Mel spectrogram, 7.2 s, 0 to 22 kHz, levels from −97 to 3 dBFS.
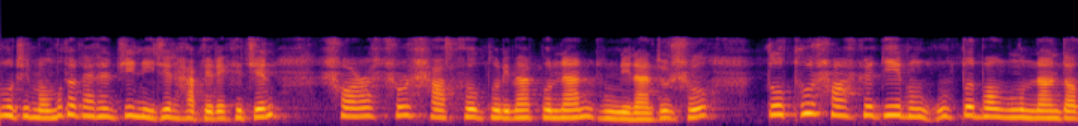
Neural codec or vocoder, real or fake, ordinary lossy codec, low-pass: autoencoder, 22.05 kHz, a latent of 192 numbers a frame, VITS, trained on one speaker; fake; none; 7.2 kHz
